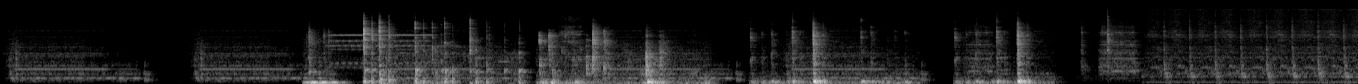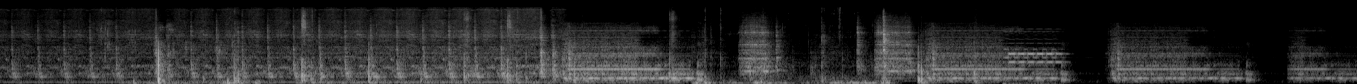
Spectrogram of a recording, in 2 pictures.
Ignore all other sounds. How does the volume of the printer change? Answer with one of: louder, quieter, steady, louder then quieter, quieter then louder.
louder.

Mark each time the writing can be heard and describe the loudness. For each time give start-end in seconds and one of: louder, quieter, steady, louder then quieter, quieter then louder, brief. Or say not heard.
not heard.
